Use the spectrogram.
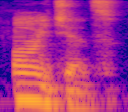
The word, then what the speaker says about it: ojciec: Ojciec.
